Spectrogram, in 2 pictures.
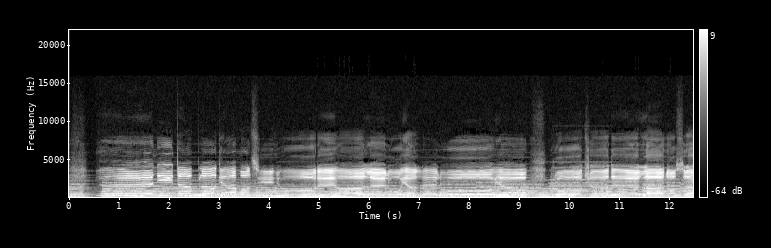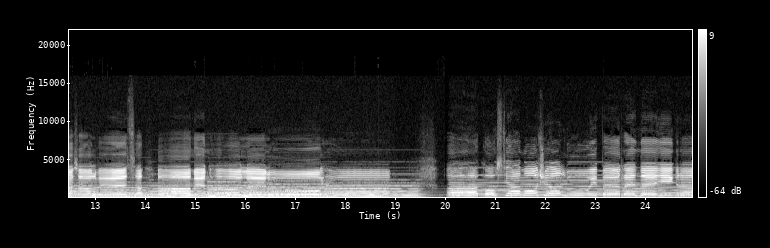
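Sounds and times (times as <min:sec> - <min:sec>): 
tenor choir backing: 0:00.1 - 0:24.9.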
